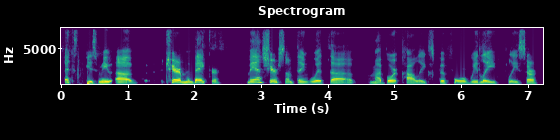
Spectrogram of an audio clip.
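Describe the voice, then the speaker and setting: A woman board director giving earnest, polite, measured remarks in a virtual meeting. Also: on the low side, little pitch movement, no room sound.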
